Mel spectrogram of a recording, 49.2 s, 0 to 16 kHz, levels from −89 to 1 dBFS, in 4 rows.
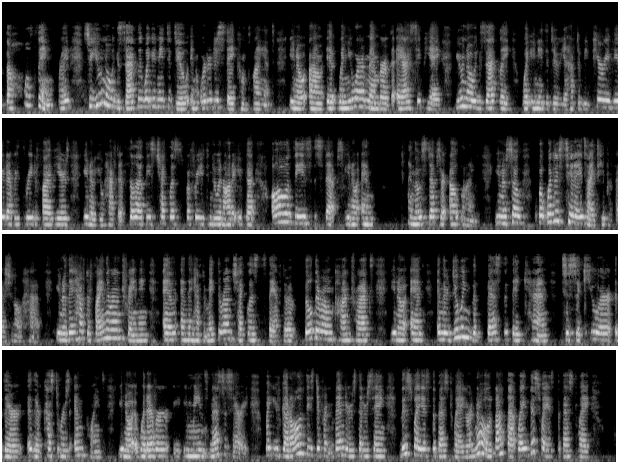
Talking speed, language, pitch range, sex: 200 wpm, English, 190-230 Hz, female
